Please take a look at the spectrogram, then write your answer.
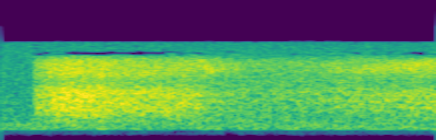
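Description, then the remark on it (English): A steady hiss of radio static from a speaker, starting with a slight jump in level and then holding as an even, band-limited rushing noise with no voices. “That's static, but, for some reason, it's just not, okay.”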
